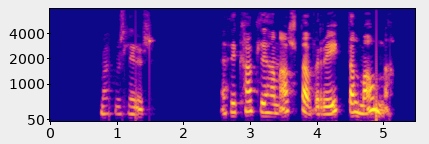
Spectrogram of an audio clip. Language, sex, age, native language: Icelandic, female, 30-39, Icelandic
